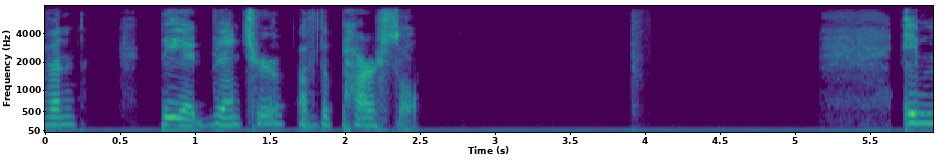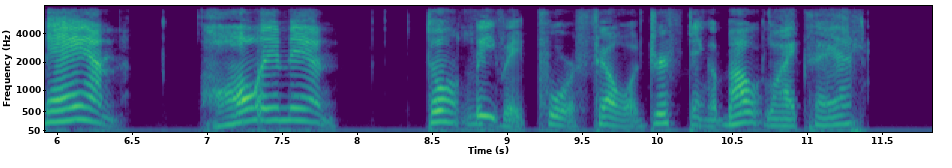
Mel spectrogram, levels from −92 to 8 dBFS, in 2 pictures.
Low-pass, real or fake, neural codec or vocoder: 7.2 kHz; fake; codec, 16 kHz, 4 kbps, FreqCodec, larger model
